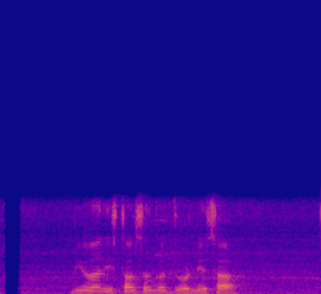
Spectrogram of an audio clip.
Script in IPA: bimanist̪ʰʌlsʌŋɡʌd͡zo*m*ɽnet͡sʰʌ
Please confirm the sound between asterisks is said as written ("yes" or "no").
no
